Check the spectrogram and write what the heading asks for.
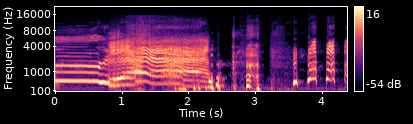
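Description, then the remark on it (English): A voice mimics a howl, holding a steady tone before breaking into a strained, wavering high scream for over a second, then a few quick bursts of talking follow. “oh, they said that his howl ends with a weird scream too.”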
